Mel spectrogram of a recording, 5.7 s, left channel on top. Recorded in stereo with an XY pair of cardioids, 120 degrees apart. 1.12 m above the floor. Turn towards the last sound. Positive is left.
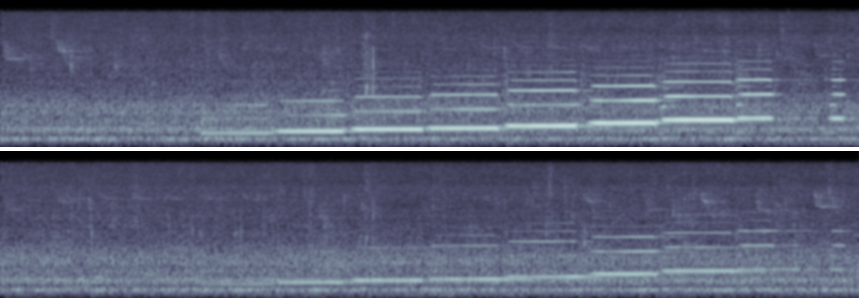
turn(degrees=65)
